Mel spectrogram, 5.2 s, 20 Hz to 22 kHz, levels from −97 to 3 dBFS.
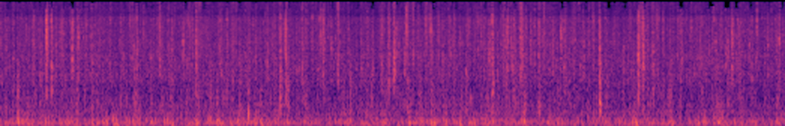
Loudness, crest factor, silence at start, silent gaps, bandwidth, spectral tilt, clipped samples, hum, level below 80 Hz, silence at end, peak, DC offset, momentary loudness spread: -33 LUFS; 30 dB; 0 s; none; over 20 kHz; -2 dB/octave; under 0.1%; none; -54 dBFS; 0 s; -6 dBFS; under 0.1%; 5 LU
